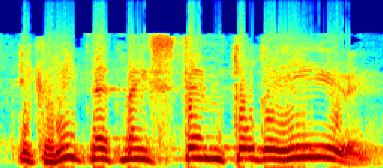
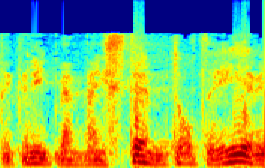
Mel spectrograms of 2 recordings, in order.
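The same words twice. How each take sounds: First: Said in the usual way. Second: Lower, softer, wondering repeat of the verse; a listener's mild, quiet puzzlement; puzzled listener. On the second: Retold or imitated. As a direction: echo it like a doubtful listener. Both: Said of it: "U zegt".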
